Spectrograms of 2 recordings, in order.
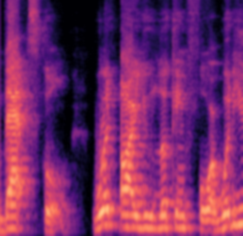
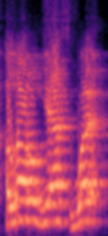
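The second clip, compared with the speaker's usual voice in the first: high, distracted phone pickup; harried staffer; 7 semitones higher than usual. Shown as a demonstration. Staff member picking up while changing diapers, harried and abrupt. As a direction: answer as if interrupted mid-task. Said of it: "they're trying to change diapers".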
